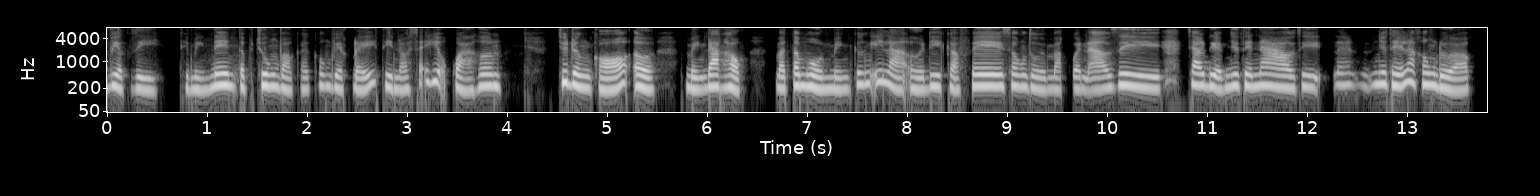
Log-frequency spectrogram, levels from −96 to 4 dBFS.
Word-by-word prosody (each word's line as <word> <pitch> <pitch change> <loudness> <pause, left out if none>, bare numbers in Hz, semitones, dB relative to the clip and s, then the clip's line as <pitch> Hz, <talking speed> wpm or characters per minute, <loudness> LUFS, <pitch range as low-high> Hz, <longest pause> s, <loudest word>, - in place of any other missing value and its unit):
việc 220 -3 0
gì 190 -3 -2 0.2
thì 205 - -9
mình 190 0 -3
nên 240 +1 +5
tập 215 -2 -3
trung 235 -2 +3
vào 205 -3 -2
cái 190 +1 -10
công 230 +3 -6
việc 210 -3 -3
đấy 205 +7 -2
thì 220 -3 0
nó 190 -1 -3
sẽ 195 - -8
hiệu 290 -1 +1
quả 190 -5 -1
hơn. 230 0 +2 0.6
Chứ 290 - +4
đừng 230 -6 +4
có, 190 +7 +3
ờ, 210 -5 +4 0.3
mình 195 -2 0
đang 225 0 +4
học 205 -4 +2 0.3
mà 200 - 0
tâm 235 +4 +2
hồn 195 -3 +3
mình 190 0 -3
cứ 255 +6 -2
nghĩ 270 +3 -1
là, 235 -9 0
ờ, 190 0 -2
"Đi 225 +4 0
cà 205 -3 -4
phê 230 +2 +3
xong 225 -1 -2
rồi 200 -3 -3
mặc 190 0 -7
quần 200 -2 -4
áo 190 +3 -2
gì? 215 -3 +2 0.3
Trang 240 -2 +3
điểm 210 -3 +1
như 235 +1 +2
thế 235 0 +1
nào?" 225 -3 +1
Thì 215 -3 -4 0.2
n 245 -1 -8
như 265 0 +2
thế 240 -2 +2
là 295 +2 +1
không 250 -2 +1
được. 185 -2 0
215 Hz, 235 wpm, -22 LUFS, 195-235 Hz, 0.6 s, nên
